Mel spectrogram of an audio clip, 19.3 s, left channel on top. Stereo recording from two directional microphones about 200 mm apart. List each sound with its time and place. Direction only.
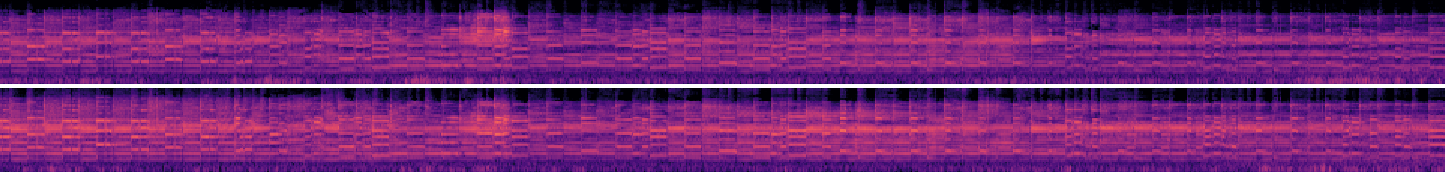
0.0 s music: 55° right (ahead or behind)
6.2 s music: 15° right (ahead or behind)
10.5 s music: 10° right (ahead or behind)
